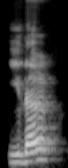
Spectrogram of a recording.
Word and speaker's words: either: मेरे दोस्तों आज हम लोग ईदर और नीदर के यूज़ को जानेंगे। ईदर और नीदर के यूज़ को सीखेंगे। ईदर को आइदर भी बोलते हैं।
